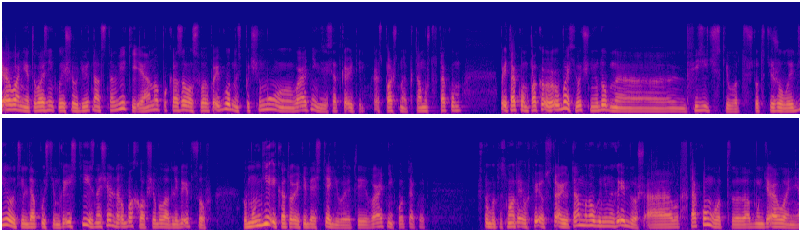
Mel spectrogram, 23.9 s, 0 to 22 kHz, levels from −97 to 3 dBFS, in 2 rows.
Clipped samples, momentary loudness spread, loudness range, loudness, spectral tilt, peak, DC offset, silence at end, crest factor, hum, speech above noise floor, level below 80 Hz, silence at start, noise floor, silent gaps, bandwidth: under 0.1%; 10 LU; 4 LU; -37 LUFS; -9 dB/octave; -20 dBFS; under 0.1%; 0 s; 16 dB; none; 45 dB; -76 dBFS; 0 s; -81 dBFS; none; 9.8 kHz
